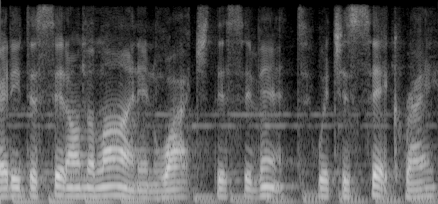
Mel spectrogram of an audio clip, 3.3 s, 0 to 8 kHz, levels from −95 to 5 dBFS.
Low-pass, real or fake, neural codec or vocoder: 7.2 kHz; real; none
